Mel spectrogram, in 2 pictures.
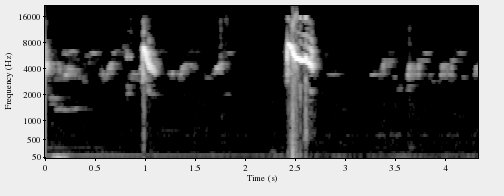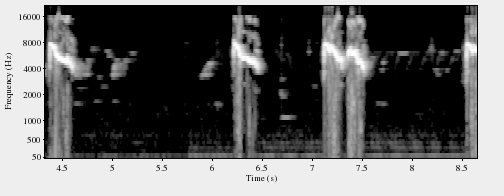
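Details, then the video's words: Javan white-eye of the dakun type from Pacitan, used for tutoring other birds: single thin, high downslurred chirps roughly every one to two seconds, ending with a doubled note, against a quiet background. "masteran pleci gacor nembak full isian"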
